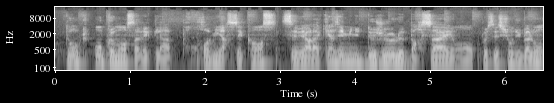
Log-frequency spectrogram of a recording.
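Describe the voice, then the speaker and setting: A man talks at a moderate speed in a monotone, flat intonation, with noticeable background noise behind him. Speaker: football analysis youtuber. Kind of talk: tactical match analysis video. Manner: hesitant, many filler sounds.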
